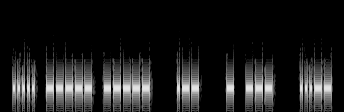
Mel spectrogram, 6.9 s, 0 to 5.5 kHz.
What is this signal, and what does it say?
Morse code, heard as a keyed tone, about 25 wpm, spaced as for 20 wpm, 570 Hz. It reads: 500 W TO 3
